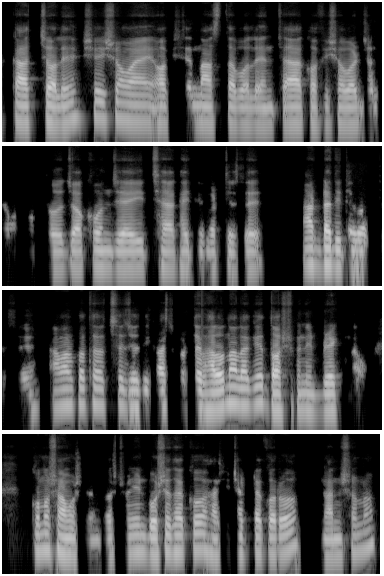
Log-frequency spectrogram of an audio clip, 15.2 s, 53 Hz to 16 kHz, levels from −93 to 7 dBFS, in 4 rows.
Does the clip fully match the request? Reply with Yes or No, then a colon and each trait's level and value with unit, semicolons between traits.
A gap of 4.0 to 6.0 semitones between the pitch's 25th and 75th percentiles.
No: average, 2.8 semitones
